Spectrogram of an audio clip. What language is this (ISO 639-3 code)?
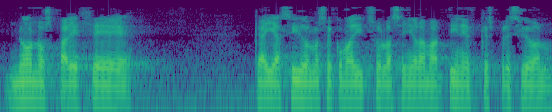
spa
